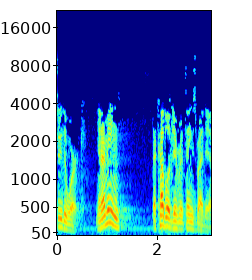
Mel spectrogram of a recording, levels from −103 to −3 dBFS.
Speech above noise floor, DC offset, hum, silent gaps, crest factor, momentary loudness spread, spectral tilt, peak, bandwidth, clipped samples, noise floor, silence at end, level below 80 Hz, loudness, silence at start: 33 dB; under 0.1%; none; none; 20 dB; 14 LU; -4.5 dB/octave; -12 dBFS; 7.2 kHz; under 0.1%; -63 dBFS; 0 s; -72 dBFS; -30 LUFS; 0 s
